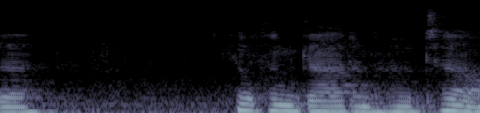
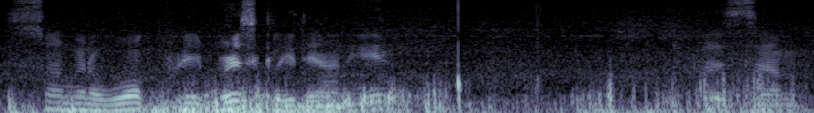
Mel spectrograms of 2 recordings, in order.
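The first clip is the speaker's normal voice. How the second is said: louder to beat the wind noise; speaking over wind; 2 semitones higher, 7 dB louder than usual. Real, not acted. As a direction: raise your voice against the wind. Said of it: "it's a bit windy today".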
